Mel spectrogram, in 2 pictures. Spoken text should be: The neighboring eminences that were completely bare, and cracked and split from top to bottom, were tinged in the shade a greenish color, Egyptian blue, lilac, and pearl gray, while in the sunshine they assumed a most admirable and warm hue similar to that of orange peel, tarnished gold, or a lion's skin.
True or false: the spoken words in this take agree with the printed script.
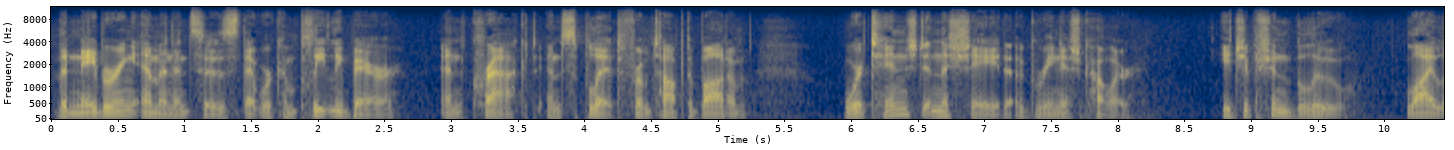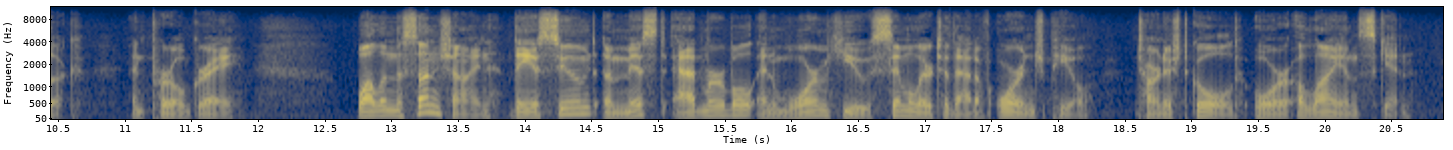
false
